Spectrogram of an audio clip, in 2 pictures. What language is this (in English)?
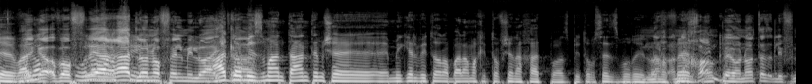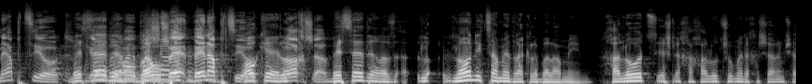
Hebrew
